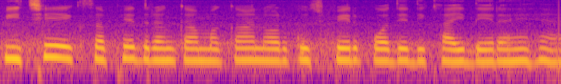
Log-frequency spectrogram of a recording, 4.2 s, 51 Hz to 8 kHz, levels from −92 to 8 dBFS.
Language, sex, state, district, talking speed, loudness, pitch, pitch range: Hindi, female, Manipur, Imphal West, 200 wpm, -14 LUFS, 215 Hz, 210-225 Hz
